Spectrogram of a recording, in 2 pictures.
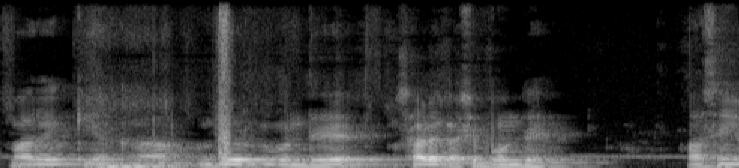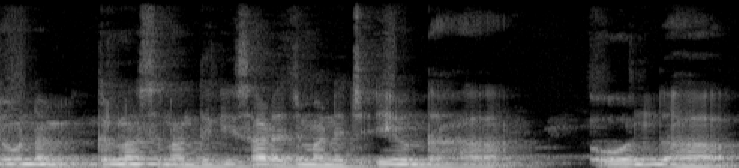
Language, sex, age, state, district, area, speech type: Dogri, male, 30-45, Jammu and Kashmir, Reasi, rural, spontaneous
